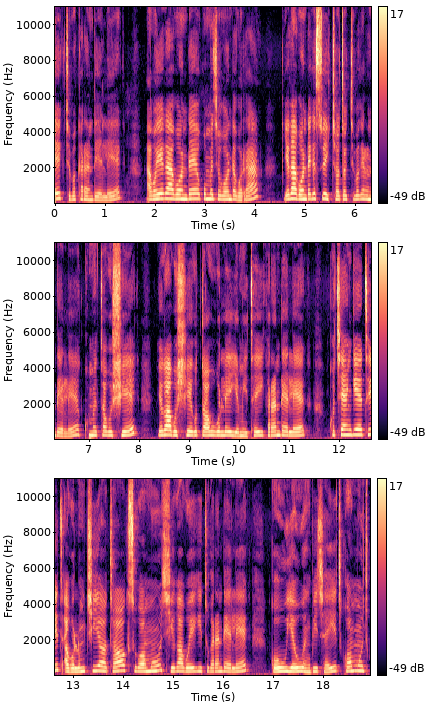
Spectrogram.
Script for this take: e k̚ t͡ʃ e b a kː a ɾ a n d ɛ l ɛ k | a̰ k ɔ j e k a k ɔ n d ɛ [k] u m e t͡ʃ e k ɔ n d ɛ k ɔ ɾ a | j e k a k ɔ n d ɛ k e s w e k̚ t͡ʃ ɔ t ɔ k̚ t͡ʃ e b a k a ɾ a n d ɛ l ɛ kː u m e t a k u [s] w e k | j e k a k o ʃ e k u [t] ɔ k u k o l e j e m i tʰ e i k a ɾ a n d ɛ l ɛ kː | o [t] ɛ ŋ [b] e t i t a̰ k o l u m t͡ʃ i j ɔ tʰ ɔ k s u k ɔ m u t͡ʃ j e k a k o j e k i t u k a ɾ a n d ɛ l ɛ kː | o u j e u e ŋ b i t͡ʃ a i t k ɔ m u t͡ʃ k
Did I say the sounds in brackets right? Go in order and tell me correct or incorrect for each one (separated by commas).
correct, incorrect, correct, incorrect, incorrect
